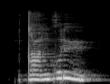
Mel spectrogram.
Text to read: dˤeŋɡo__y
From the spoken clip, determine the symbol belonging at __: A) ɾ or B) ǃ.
A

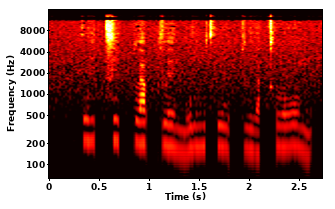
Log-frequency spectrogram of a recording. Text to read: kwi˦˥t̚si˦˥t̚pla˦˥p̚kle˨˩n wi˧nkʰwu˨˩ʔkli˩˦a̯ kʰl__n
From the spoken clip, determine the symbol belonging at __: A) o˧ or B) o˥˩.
B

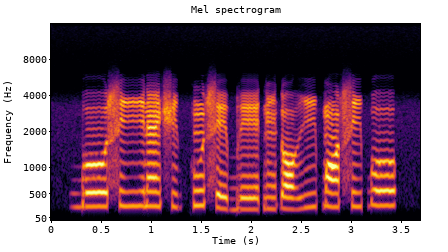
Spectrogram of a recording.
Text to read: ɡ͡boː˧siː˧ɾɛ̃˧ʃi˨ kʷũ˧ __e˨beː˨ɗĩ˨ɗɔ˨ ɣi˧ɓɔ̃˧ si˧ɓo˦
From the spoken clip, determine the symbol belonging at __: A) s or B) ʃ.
A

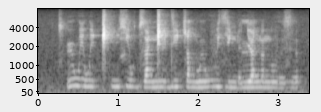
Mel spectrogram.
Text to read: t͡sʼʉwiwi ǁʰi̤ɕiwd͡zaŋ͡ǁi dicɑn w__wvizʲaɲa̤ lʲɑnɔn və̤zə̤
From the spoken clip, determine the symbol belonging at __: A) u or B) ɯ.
B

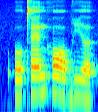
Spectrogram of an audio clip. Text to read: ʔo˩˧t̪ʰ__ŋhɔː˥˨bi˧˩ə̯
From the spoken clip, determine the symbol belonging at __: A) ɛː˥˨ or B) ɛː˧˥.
B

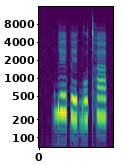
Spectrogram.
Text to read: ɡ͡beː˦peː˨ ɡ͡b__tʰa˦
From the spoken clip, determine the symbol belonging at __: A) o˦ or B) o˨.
B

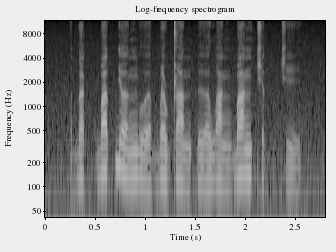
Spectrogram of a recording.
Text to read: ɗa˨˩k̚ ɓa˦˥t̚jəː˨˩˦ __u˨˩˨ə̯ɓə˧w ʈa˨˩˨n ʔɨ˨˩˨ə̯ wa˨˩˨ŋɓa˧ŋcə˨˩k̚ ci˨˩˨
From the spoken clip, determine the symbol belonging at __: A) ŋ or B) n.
A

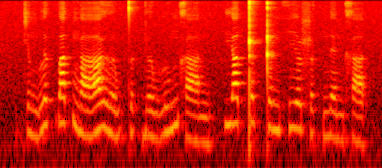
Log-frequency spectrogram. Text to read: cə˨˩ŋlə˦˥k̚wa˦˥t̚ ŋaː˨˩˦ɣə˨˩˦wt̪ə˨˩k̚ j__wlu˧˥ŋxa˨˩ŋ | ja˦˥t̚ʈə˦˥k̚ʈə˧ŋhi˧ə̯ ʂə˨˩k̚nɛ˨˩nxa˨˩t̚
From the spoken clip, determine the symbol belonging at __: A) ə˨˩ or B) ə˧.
A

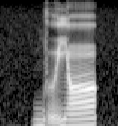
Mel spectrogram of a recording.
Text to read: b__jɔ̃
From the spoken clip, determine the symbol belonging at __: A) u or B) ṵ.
B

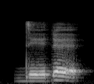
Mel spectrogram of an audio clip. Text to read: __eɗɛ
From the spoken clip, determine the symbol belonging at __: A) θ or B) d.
B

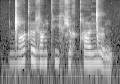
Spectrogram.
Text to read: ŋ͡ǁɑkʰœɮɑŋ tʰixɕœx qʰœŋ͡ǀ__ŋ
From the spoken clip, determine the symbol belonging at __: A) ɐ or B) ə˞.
B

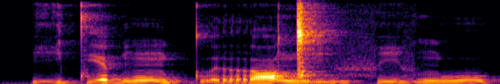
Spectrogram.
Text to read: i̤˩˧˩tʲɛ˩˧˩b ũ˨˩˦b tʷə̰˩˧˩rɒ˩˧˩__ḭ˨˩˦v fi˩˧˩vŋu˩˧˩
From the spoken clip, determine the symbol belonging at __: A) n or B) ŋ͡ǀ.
B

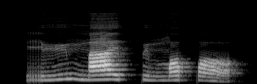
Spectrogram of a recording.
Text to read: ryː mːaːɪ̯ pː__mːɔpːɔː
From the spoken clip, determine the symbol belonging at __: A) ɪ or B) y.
B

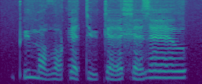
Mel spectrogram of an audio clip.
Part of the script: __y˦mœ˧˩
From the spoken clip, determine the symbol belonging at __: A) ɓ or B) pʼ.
B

